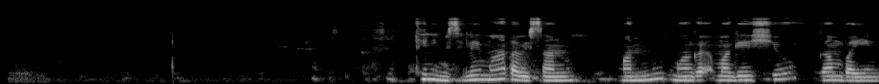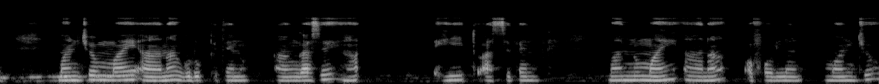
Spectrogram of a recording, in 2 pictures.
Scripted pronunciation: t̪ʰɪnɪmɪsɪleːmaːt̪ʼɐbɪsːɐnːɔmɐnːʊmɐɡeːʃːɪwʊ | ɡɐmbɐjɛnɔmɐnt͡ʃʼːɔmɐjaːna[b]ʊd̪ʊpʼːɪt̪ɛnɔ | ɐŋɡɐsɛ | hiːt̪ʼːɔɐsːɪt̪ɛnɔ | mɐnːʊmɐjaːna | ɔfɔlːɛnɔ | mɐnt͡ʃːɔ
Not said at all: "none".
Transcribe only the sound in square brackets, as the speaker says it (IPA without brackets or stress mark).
ɡ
